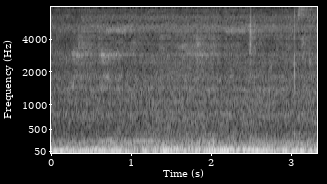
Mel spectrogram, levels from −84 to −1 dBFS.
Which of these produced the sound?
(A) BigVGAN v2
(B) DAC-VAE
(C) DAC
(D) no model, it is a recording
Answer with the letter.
B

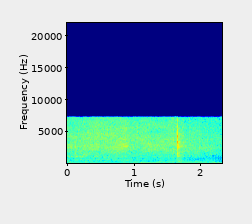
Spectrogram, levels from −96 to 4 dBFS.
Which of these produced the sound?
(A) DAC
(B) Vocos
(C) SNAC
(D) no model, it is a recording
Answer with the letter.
A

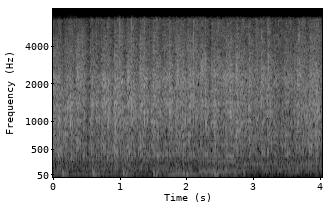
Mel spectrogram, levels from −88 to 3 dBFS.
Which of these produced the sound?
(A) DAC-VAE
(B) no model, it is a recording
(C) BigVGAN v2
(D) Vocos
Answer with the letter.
B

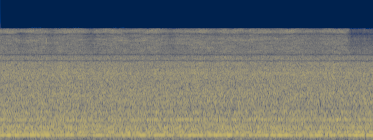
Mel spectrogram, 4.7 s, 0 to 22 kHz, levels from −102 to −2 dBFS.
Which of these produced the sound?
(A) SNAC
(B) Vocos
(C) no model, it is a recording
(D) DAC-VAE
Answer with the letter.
C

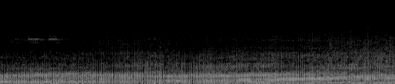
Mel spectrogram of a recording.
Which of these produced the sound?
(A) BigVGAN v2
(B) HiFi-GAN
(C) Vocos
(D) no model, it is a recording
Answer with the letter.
C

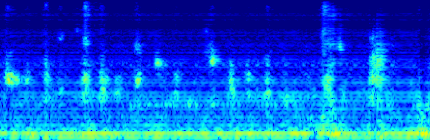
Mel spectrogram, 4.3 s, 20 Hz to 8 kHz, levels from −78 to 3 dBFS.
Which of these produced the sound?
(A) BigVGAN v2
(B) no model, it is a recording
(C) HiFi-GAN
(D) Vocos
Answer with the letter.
C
